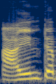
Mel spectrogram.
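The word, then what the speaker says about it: ع: হলো আইন স্মরণ রাখবেন আইনটা পড়ার সময় আমরা গলার মধ্যে হালকা চাপ দিয়ে পড়বো এই আইনটা সহি শুদ্ধ উচ্চারণ হবে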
